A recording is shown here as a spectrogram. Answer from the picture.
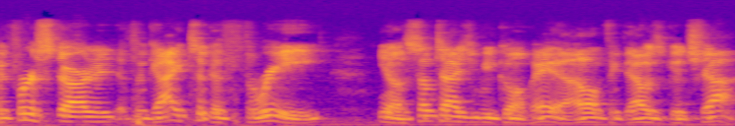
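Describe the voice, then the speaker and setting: Talking very fast, a man with a fairly high pitch swings very widely in pitch over noticeable background noise. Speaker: longtime radio play-by-play announcer for a pro basketball team. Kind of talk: interview answer.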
